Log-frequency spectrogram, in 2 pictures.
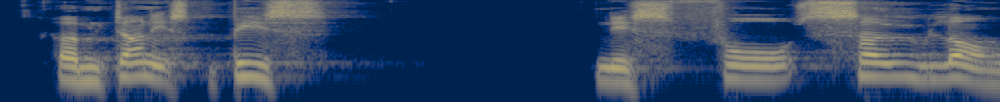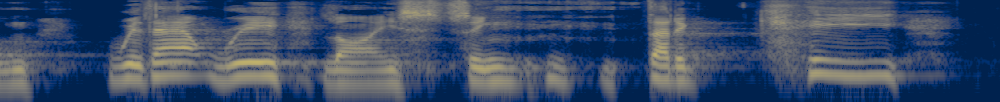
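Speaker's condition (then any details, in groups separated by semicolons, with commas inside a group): Stammer; man aged 55; stammer audible in speech; prolonged sounds, blocks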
